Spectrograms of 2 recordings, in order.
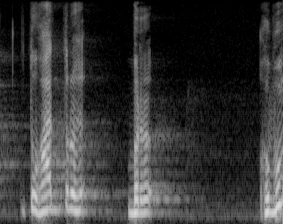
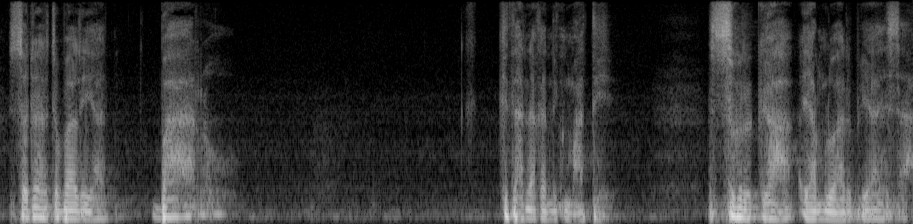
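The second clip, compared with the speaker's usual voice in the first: hushed awe; 8 semitones lower than usual. Acted. Hushed build to heaven.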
